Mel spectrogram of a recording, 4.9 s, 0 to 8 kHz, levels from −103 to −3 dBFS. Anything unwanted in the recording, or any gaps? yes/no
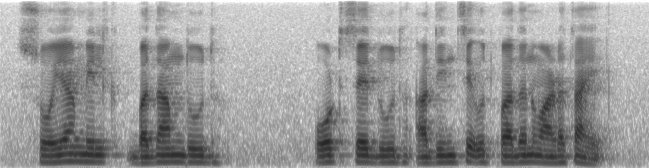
no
